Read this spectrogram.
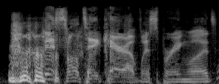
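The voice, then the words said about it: Failed attempt at gruff villain voice. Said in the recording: “I can't do Hordak's voice. ... It's a bit gruff. ... I just can't do it.”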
